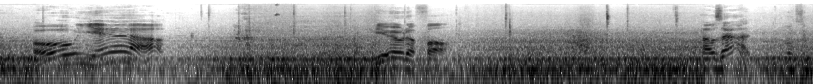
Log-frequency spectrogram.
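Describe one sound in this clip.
A car engine hums steadily with road noise from the tyres.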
